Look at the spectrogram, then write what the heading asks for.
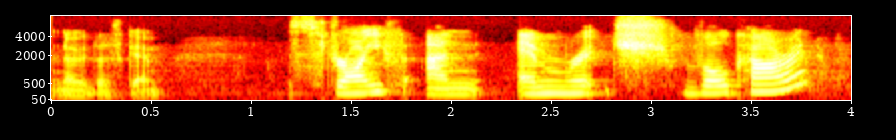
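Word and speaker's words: Emmrich: this game, Strife and Emrich Volkaren? Emric? Is it Rick or Rich? Rick. Okay. I haven't played the game. No, it's Rick.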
